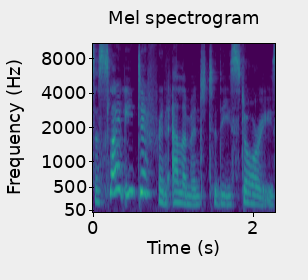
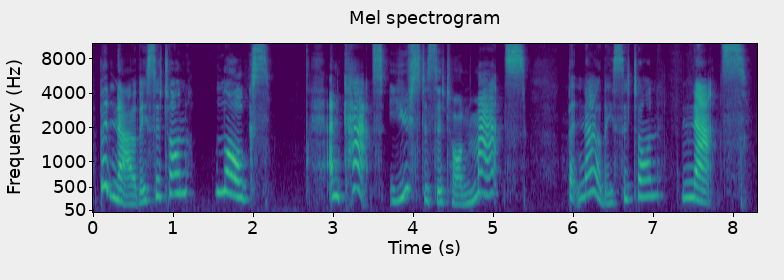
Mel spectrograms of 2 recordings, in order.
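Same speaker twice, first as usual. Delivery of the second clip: proud frog; 8 semitones higher, 6 dB louder, slower than usual. Acted. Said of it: "said the frog".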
